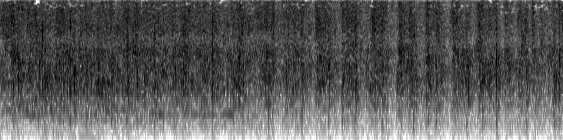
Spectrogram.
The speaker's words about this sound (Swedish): Gott folk, ge en varm applåd till Linnea Wikblad.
